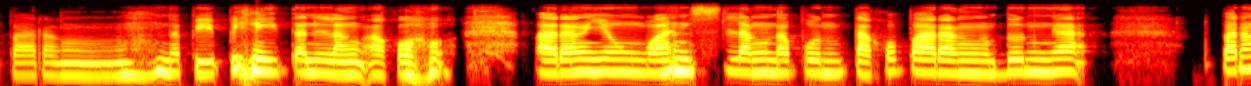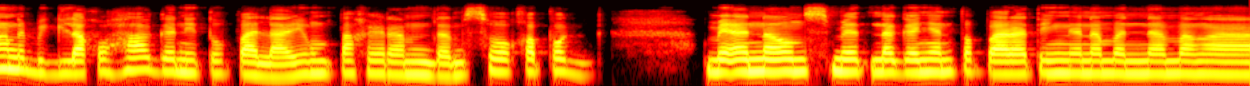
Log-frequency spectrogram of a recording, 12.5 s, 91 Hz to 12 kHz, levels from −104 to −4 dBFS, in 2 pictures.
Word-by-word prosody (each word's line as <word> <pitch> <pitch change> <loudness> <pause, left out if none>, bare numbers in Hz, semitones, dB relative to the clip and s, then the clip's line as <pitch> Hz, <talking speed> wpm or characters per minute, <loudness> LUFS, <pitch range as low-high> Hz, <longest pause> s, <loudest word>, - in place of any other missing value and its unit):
parang 170 0 -5 0.2
napipilitan 205 +1 +2
lang 185 -2 +1
ako. 180 +3 0 0.4
Parang 205 +1 +5
'yong 210 -1 0
once 205 +2 +4
lang 205 0 +4
na 195 -1 0
punta 195 -2 0
ko, 210 - -4
parang 200 -2 +4
do'n 210 +2 -2
nga 215 0 +2 0.7
parang 245 +2 +3
nabigla 190 -4 -3
ko, 210 - -7
"Ha? 230 +3 -3
Ganito 200 -3 -6
pala 175 -4 -1
'yong 190 +1 -7
pakiramdam." 185 -3 -4
So, 205 +3 -5
kapag 210 -4 -6 0.6
may 205 -1 +2
announcement 210 0 +1
na 200 - +1
ganyan 205 +1 -2
paparating 195 -1 0
na 195 - -3
naman 190 0 -3
na 185 - -1
mga 185 -1 -2
195 Hz, 160 wpm, -21 LUFS, 185-210 Hz, 0.7 s, Parang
